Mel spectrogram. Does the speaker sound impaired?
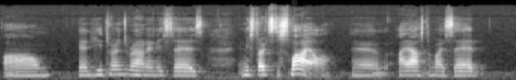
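Yes: cleft palate and cleft lip; congenital.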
